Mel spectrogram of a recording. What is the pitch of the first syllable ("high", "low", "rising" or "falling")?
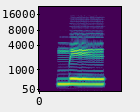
low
